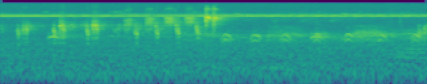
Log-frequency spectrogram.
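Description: Oriental reed warbler giving harsh, clicking call notes, then a run of short, low, arched notes about three per second, over a steady high insect drone.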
